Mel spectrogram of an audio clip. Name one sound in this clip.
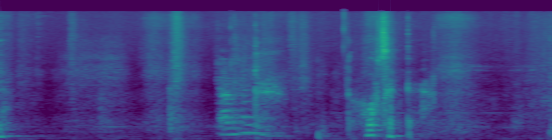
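A man speaks calmly in a close, slightly echoing room.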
